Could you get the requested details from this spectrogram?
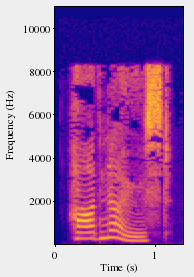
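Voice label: "hard nosed", British English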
